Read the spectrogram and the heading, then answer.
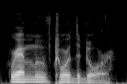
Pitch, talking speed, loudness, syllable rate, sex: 100 Hz, 235 wpm, -18 LUFS, 7.6 syllables/s, male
